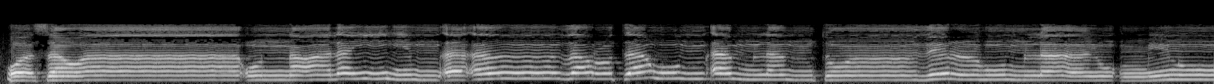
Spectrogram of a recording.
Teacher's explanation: notice how he said the أأنذرت, the very crisp two hamzas · Here is a silent ra preceded by a kasra, so light. So notice now how the shaykh will change between dhar with a heavy ra and dhir with a light ra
